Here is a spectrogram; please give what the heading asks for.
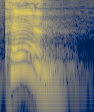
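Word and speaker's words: pn: Now, the masculine form of this is the rectangular reed mat and the water sign, pronounced pen.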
